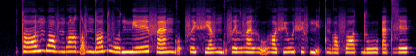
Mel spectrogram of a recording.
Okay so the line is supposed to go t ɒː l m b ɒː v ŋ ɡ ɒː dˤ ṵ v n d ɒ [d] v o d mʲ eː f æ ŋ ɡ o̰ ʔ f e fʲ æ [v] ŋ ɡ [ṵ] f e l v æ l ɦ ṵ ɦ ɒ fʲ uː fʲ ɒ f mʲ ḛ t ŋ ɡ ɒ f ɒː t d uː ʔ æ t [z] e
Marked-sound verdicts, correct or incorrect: correct, correct, correct, correct

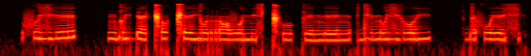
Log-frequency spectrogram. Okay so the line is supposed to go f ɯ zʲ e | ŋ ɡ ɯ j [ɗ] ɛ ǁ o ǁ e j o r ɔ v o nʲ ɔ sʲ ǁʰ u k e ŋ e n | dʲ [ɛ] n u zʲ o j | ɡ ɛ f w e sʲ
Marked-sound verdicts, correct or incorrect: correct, correct

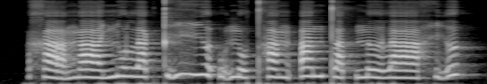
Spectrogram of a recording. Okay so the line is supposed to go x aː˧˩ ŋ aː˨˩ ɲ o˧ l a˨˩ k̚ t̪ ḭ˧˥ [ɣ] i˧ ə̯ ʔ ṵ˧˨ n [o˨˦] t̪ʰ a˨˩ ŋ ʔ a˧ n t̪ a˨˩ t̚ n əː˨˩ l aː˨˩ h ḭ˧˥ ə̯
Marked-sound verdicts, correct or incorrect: correct, incorrect: o˧˩

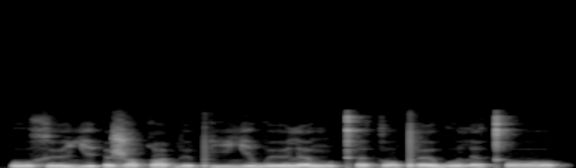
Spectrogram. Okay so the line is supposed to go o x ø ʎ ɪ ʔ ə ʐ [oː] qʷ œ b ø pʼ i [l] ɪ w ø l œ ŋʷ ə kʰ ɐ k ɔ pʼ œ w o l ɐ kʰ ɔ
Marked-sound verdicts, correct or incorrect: incorrect: o, incorrect: ʎ

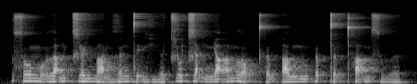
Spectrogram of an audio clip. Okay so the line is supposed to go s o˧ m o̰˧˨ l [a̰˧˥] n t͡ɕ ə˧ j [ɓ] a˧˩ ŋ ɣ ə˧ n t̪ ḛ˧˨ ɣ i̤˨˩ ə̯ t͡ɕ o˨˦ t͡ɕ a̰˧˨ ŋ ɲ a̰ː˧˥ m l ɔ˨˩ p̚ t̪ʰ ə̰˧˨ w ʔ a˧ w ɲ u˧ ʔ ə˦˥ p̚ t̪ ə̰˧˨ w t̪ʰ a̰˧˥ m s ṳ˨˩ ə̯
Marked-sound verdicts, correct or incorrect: correct, incorrect: m

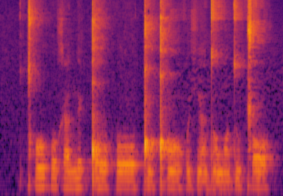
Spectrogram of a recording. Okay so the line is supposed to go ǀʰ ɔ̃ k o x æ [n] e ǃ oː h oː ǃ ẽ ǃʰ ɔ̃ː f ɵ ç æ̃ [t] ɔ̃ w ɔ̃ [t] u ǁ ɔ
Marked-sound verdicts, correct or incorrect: correct, correct, correct

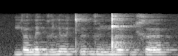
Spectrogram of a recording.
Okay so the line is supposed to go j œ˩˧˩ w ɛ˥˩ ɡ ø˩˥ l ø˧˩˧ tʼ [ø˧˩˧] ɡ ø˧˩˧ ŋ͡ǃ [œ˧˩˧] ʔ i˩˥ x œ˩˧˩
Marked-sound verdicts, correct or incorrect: incorrect: ø˧˥˧, incorrect: œ˩˧˩

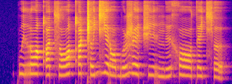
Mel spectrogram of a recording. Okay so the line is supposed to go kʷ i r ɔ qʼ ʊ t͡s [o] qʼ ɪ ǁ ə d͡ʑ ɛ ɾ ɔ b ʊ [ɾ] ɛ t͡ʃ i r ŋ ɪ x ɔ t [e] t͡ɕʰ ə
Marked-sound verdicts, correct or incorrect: incorrect: ɔ, incorrect: ʐ, incorrect: ɛ

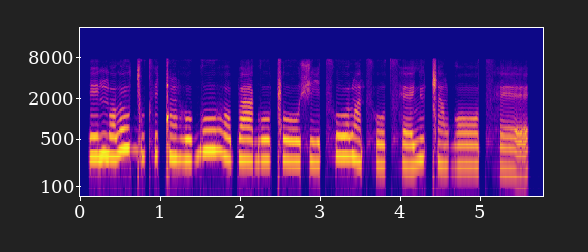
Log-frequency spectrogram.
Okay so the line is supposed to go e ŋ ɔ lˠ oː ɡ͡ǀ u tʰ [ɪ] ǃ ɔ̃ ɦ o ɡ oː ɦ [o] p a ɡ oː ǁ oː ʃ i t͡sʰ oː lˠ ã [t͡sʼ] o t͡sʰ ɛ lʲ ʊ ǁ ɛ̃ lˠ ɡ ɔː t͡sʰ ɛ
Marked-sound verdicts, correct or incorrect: correct, incorrect: ɔ, incorrect: t͡sʰ

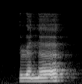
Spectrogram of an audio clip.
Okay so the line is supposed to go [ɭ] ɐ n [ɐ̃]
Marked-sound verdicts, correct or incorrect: correct, incorrect: ɐ

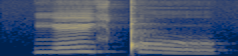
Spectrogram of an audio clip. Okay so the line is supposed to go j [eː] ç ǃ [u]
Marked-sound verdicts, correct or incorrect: correct, correct

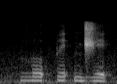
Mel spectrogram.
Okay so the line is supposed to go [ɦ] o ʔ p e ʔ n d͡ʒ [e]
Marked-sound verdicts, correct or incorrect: correct, correct

